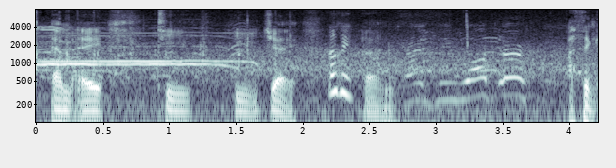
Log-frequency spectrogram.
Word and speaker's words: Matej: It is Matej. I don't know if I'm pronouncing that correctly, but his name is spelt M-A-T-E-J.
